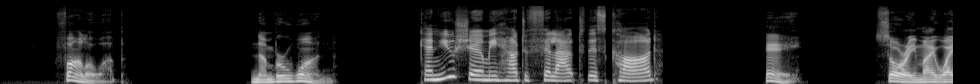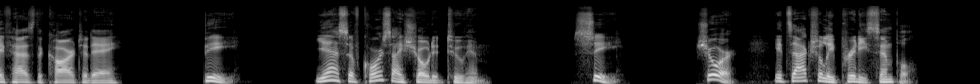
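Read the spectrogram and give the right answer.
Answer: C: Sure, it's actually pretty simple.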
